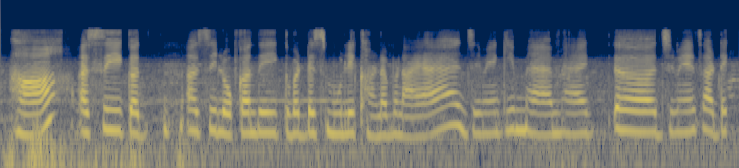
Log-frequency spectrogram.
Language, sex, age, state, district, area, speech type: Punjabi, female, 18-30, Punjab, Amritsar, urban, spontaneous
